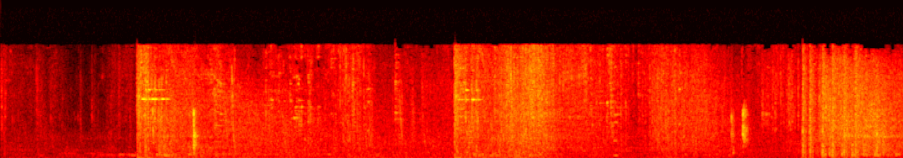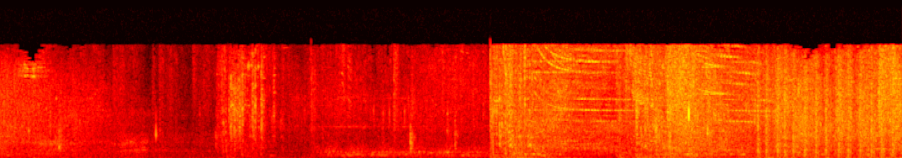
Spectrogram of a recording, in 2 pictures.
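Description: A gun fires loud bursts of shots.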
